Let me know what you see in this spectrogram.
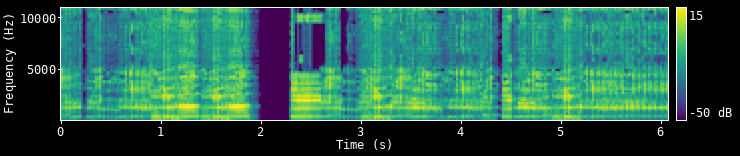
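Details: Animated character Talking Ben after drinking and eating: long, loud, rumbling belches in a run; exaggerated burping.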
